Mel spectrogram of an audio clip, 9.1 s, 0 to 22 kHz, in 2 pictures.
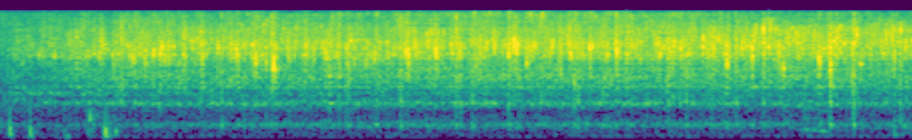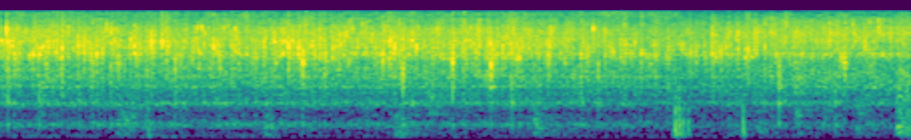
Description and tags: vlees bakken roomboter
Baking sliced meat in hot butter. Recorded with an iPhone 6.
baking, butter, cook, cooking, kitchen, meat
